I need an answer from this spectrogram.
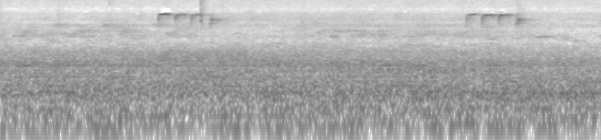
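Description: A small bird calls twice, about three seconds apart, each call a quick run of four or five very high chirps, over a steady low background rumble.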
